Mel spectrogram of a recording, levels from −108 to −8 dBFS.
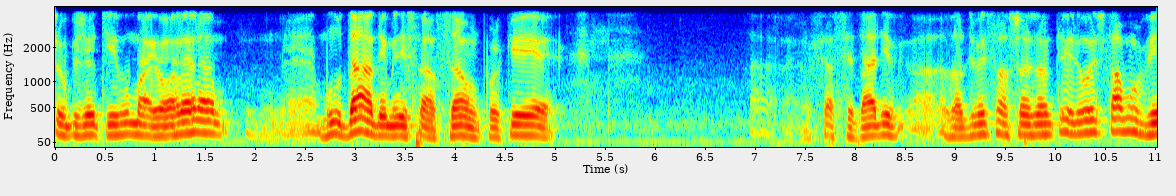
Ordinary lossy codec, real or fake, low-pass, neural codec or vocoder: none; real; 3.6 kHz; none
